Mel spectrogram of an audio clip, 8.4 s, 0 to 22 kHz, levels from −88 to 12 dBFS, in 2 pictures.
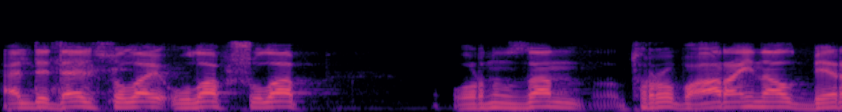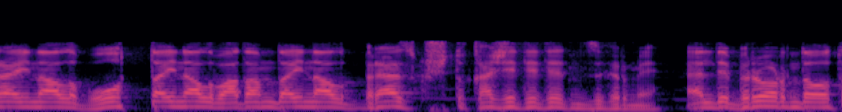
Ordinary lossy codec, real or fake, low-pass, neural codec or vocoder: none; real; 5.4 kHz; none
